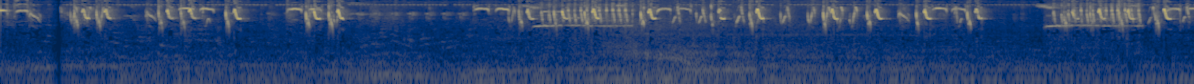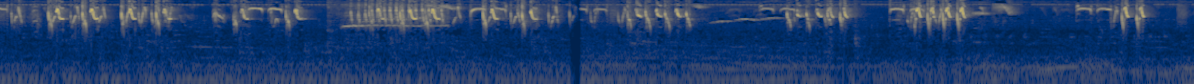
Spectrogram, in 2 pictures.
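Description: Bar-winged prinia (ciblek) singing: rapid runs of sharp, high chirps in phrases every few seconds, three of them denser and each carrying a short, steady lower note.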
